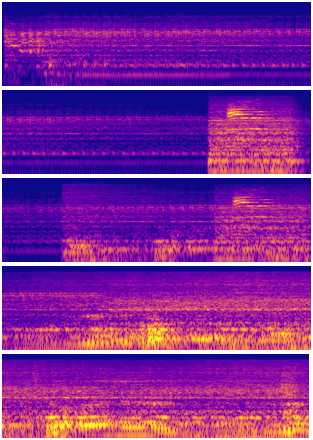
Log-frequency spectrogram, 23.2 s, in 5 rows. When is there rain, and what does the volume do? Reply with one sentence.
You can hear the rain from 10.2 to 23.1 s, getting louder.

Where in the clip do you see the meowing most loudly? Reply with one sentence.
The volume of the meowing peaks at 8 seconds.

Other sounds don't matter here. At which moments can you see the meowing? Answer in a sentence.
The meowing can be heard from 7.7 to 9.1 s and from 12.4 to 13.9 s.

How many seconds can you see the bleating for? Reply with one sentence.
The bleating can't be heard in this clip.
